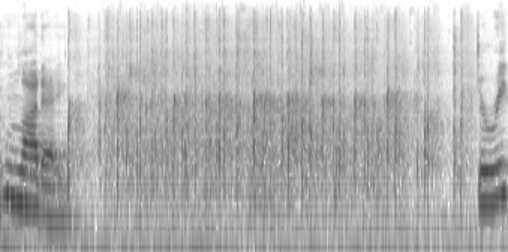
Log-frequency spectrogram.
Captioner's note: audience applauding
